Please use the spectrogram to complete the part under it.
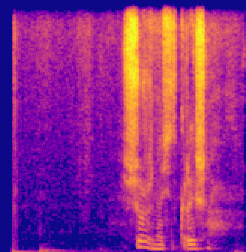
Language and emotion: Russian, sad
